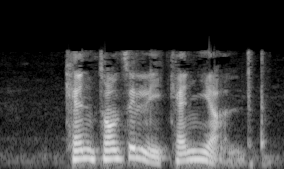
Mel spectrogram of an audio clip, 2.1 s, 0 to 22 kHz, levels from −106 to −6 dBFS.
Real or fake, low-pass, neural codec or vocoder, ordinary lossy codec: real; 7.2 kHz; none; AAC, 48 kbps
